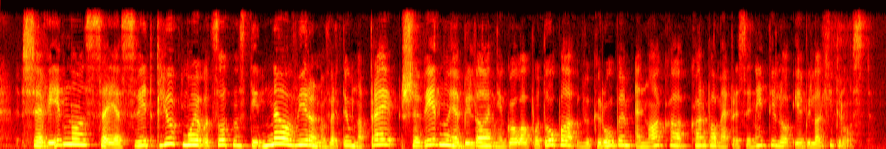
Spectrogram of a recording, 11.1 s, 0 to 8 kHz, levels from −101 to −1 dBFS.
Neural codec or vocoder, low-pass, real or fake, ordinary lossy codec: codec, 16 kHz, 16 kbps, FunCodec, trained on LibriTTS, 50 frames a second; 7.2 kHz; fake; none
